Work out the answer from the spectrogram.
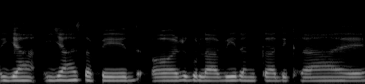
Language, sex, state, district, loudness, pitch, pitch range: Hindi, female, Uttar Pradesh, Etah, -35 LUFS, 175 Hz, 170-185 Hz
